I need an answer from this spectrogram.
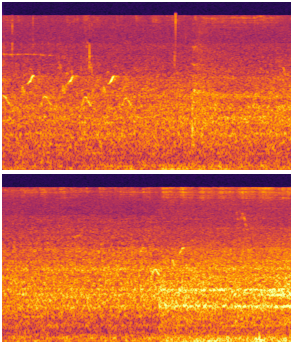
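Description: Approaching freight train, its low rumble growing steadily louder, with the locomotive's horn starting to sound faintly about four and a half seconds in. A few bird chirps in the first second or so.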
